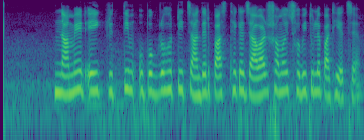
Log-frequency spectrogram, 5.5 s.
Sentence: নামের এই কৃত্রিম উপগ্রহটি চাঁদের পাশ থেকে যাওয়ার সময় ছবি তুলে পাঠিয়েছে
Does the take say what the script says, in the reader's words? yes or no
yes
